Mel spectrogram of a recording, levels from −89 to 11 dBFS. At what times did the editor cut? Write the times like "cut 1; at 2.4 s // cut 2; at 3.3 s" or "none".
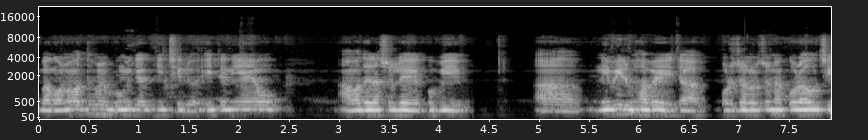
none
